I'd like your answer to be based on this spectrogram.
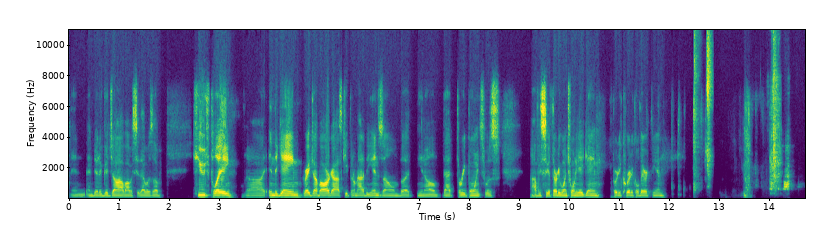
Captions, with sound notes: and did a good job. Obviously, that was a huge play in the game. Great job, our guys keeping them out of the end zone, but that three points was obviously a 31 28 game, pretty critical there at the end. (object clattering) Thank you.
